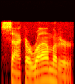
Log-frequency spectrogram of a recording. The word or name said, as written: saccharometer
